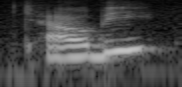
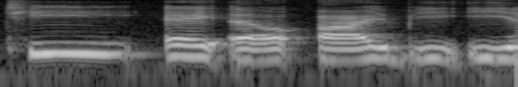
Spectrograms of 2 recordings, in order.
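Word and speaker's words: Talibé: But instead of the days of learning that Ibrahim's, how do you say his name, parents imagined the young boy is called Talbi. It's Talibe, and then it has that little, I always forget what that line is right there above it.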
